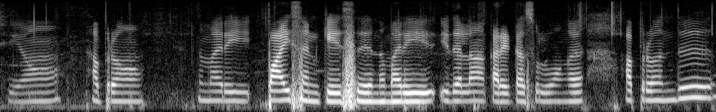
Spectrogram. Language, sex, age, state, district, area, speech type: Tamil, female, 18-30, Tamil Nadu, Kallakurichi, rural, spontaneous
